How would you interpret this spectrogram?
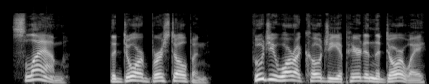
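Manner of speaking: plain reading voice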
